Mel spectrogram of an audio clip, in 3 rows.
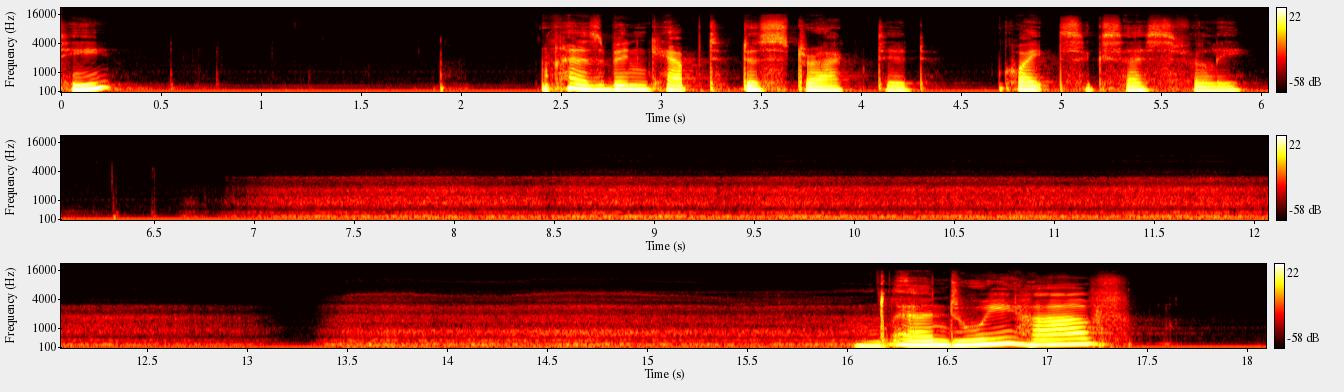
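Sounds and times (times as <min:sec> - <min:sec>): low steady hum: 0:00.0 - 0:18.0
soft breathing: 0:06.7 - 0:16.2.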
